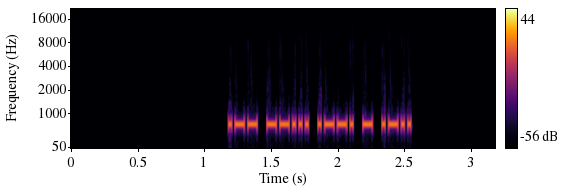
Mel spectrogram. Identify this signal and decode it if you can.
Morse code, heard as a keyed tone, about 52 wpm, 700 Hz. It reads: W7PTL
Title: USA Call Signs - 5 Characters - 6x Character Spacing - 50wpm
